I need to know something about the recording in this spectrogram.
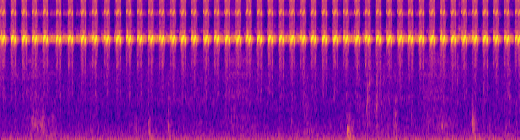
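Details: Unbroken cricket chirping, sharp high pulses about four per second in a regular train, with a quiet low hum and scattered faint clicks in the background.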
